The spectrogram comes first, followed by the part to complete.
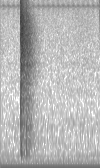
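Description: A pause in speech filled by the steady low electrical hum of the studio sound track, with one short sharp click about half a second in.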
